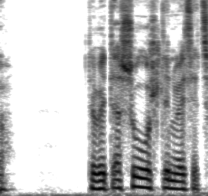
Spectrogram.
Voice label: "swllt", welsh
